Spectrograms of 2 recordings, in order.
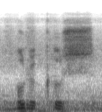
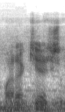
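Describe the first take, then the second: First: The name is said with a local pronunciation. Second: The name is said with an English pronunciation.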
